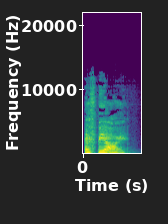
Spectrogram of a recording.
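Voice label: "fbi", British English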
